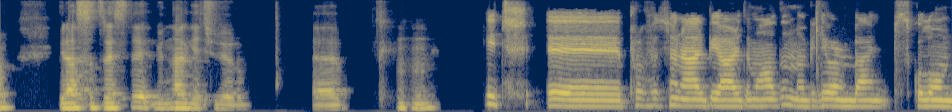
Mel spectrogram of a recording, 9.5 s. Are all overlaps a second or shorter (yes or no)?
yes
